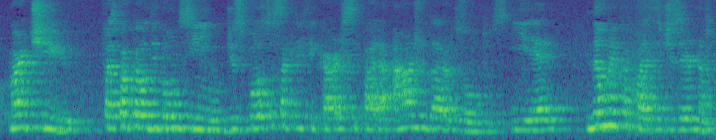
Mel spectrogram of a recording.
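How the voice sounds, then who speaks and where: High-voiced woman lecturing in an echoey hall. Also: a little hiss or hum. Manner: earnest, personal storytelling, audience-addressing. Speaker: lecturer at a spiritist center. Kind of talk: spiritual lecture. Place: large echoey hall, recorded from afar. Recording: very echoey distant hall recording.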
